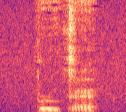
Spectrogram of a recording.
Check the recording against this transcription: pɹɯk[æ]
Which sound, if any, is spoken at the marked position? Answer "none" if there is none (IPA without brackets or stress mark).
æ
